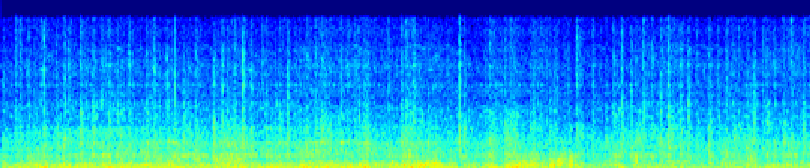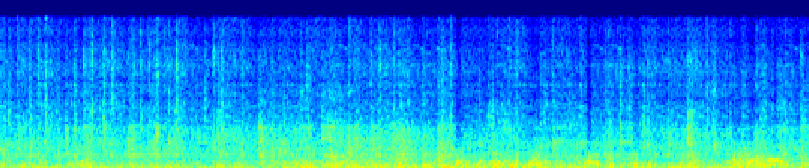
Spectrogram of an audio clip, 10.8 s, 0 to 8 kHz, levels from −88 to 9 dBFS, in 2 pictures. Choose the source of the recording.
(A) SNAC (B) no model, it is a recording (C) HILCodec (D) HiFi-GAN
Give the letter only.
A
